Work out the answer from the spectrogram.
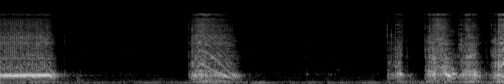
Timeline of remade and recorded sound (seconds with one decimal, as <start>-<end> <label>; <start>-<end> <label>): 0.0-2.6 recorded; 2.6-5.0 remade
